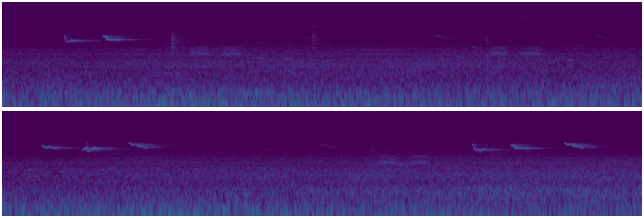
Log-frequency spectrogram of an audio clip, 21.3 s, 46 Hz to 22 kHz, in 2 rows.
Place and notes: Glorieta, NM, so called USA - GLORIETA summer evening 4
more evening birds...almost time to take the gods for a walk...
